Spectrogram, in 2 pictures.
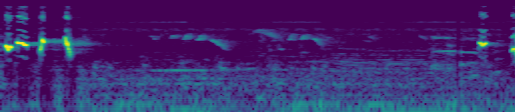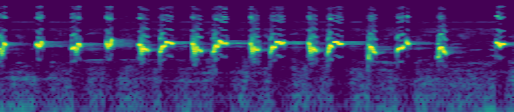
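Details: Sooty-headed bulbul singing long gacor ropel phrases, played to get silent bulbuls singing: an opening trio of loud whistles, a quiet gap with faint soft notes, then a rapid steady string of bright chirped whistles.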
